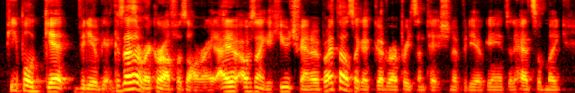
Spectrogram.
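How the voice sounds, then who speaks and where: A man co-hosting a podcast in casual conversation, informal and thinking out loud as he talks. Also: fairly low pitch, expressive, very fast. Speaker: podcast co-host. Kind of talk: casual podcast chat about games and films.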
